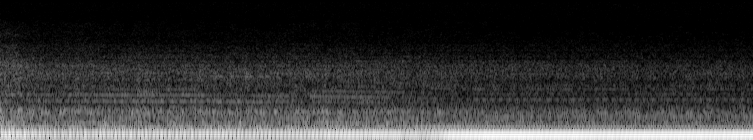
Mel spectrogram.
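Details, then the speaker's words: Engine idling after Liqui Moly oil additive was poured in; runs a bit smoother but a faint light tapping, about three to four a second, remains at idle before warm-up; tick cause unknown. "Oh no, there's a little bit of tapping. I can hear it. I don't know if you guys can hear it, but I can hear a little bit of tapping."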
